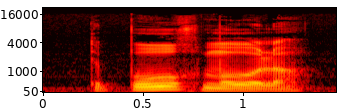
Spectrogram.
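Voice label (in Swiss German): "buechmoler", Bas Rhin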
